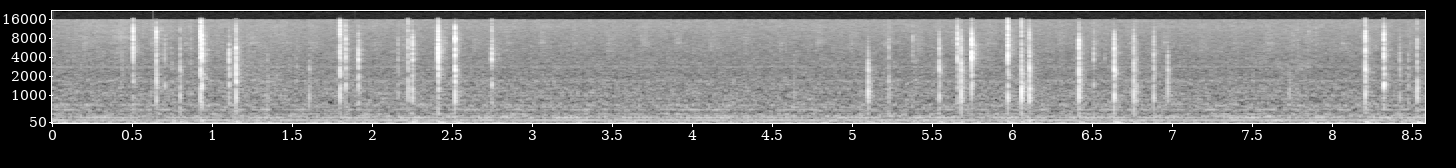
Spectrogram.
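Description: Fingernails tap quickly across a hollow clear plastic blister holding booster packs on a cardboard backing, lying flat. Short, bright clicks come in irregular bursts over a steady low hum, each tap dying away almost at once.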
